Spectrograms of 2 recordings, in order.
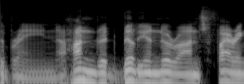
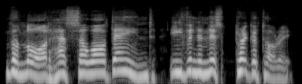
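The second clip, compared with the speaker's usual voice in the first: Joan; 11 semitones higher, 6 dB louder than usual. A narrator's reading. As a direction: proclaim it like scripture. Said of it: "Joan agreed".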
